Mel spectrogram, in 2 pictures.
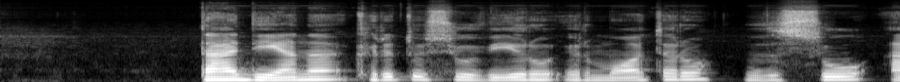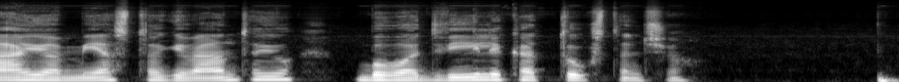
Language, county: Lithuanian, Šiauliai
